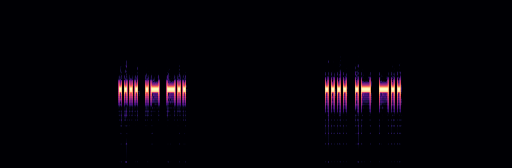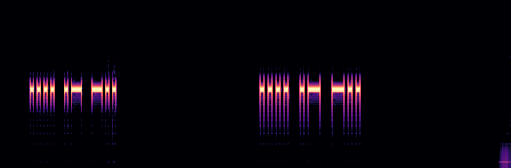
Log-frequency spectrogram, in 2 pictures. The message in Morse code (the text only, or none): HAD HAD HAD HAD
